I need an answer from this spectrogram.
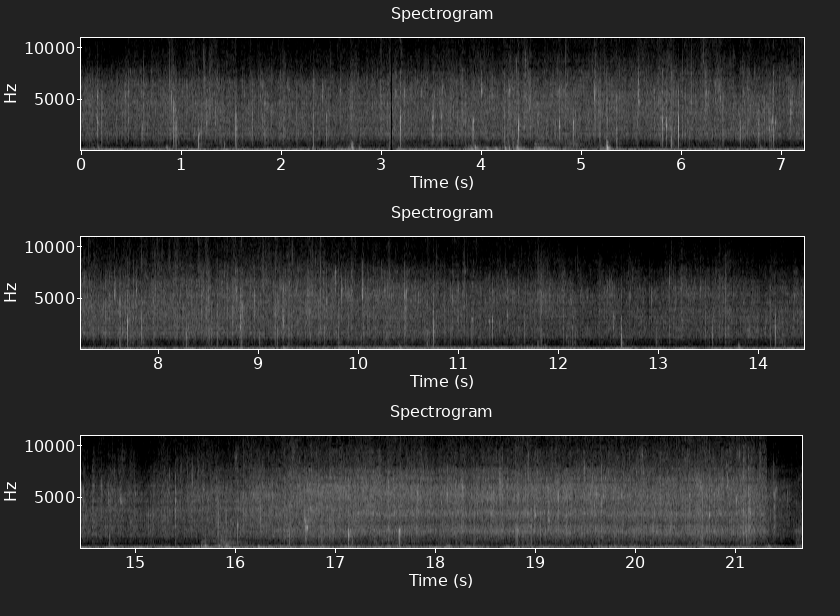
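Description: Prawns sizzling as they fry in hot oil in an aluminium pan over a wood-fired stove, a steady hiss full of small pops and crackles. The sizzle grows a little stronger near the end, then cuts off suddenly.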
